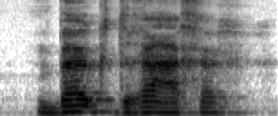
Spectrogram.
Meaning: child carrier sling that holds the baby in front of the carrier
- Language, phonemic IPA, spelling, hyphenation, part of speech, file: Dutch, /ˈbœy̯kˌdraː.ɣər/, buikdrager, buik‧dra‧ger, noun, Nl-buikdrager.ogg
